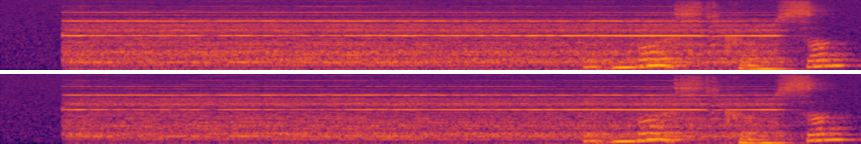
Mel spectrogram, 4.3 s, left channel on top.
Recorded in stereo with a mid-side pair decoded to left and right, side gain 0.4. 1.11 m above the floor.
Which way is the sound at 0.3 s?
40° left.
